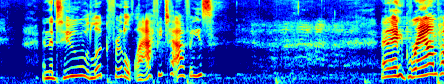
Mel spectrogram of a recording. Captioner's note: audience laughs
